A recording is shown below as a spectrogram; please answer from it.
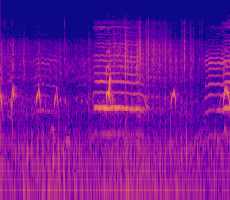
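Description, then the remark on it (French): Young goat kids from a nomadic camp bleat repeatedly in short, high, wavering cries as they join their mothers for the morning suckling, one longer and louder call rising in the middle, with no talking. “mais des petits chevreaux d'un campement nomade viennent troubler leur réveil. Ils rejoignent leur mère pour la tétée du matin et le font savoir bruyamment.”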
